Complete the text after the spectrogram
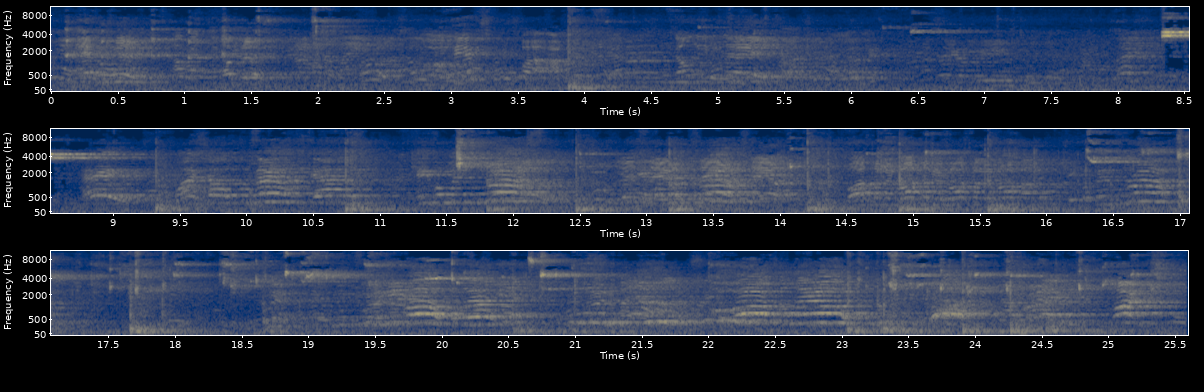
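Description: Sneakers squeak on a wooden court in a large echoing gym.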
